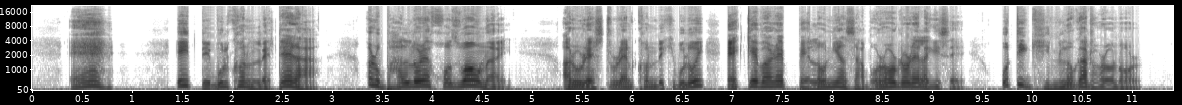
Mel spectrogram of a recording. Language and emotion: Assamese, disgusted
